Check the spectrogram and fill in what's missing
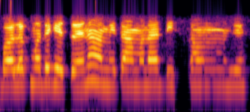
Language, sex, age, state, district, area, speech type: Marathi, female, 18-30, Maharashtra, Mumbai Suburban, urban, conversation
